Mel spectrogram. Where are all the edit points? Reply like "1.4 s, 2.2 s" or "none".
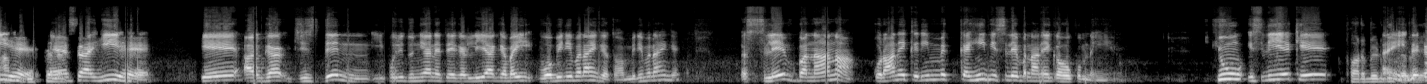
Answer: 13.4 s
